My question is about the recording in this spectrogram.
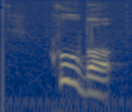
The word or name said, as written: cubo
